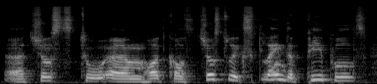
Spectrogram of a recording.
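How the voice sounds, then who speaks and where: A man from Portugal, chatting casually on a live stream in a jokey way, often halting to search for words. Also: fairly high pitch, lively intonation, gravelly. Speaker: live streamer, console repair video maker.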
